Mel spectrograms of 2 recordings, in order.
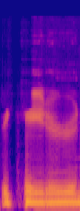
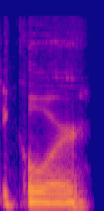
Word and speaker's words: Decatur: I have a street in Vegas called Decatur, and you said Decor.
